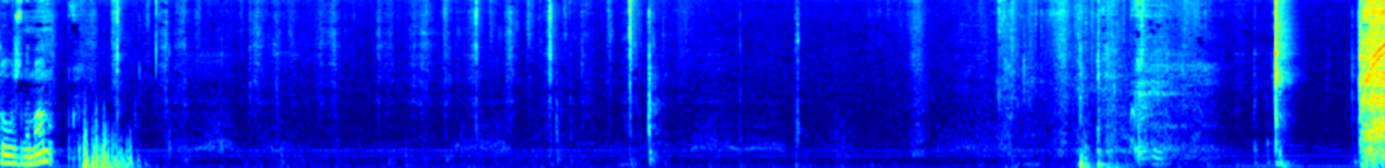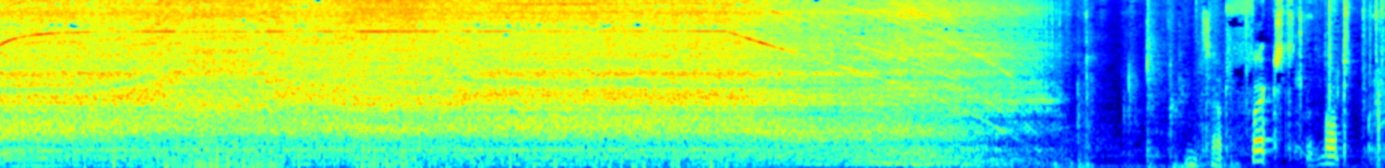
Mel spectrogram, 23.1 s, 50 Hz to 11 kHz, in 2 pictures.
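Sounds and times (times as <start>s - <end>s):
drill motor whining: 11.4s - 20.5s.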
